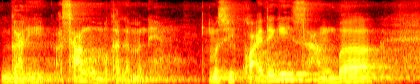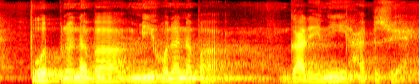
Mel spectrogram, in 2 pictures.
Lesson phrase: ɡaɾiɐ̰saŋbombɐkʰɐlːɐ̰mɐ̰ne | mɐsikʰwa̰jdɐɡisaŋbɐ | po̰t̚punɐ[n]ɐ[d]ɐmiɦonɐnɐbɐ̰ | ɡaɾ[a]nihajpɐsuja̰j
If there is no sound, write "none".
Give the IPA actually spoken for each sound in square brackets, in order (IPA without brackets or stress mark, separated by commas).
n, b, i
